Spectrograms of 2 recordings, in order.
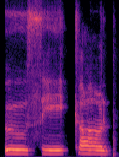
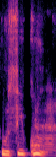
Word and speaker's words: usiku: Usikan. How you say? Nearly. You've said u, si, then in the KU you say ka. It's usiku. That's how you pronounce it.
